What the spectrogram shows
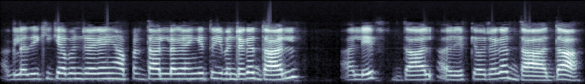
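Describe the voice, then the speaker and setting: A woman's voice: on the high side, steady tone, moderate pace, no room sound, dull audio. A woman teacher patiently going through an exam paper, asking questions and answering them herself. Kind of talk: exam paper walkthrough lesson.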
